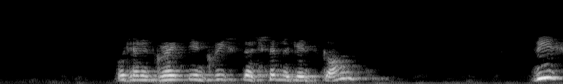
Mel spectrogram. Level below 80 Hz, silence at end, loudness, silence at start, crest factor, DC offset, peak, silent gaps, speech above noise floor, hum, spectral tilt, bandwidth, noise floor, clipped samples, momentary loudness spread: -54 dBFS; 0 s; -18 LUFS; 1.2 s; 18 dB; under 0.1%; 0 dBFS; none; 49 dB; none; -11.5 dB/octave; 3.7 kHz; -65 dBFS; under 0.1%; 10 LU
